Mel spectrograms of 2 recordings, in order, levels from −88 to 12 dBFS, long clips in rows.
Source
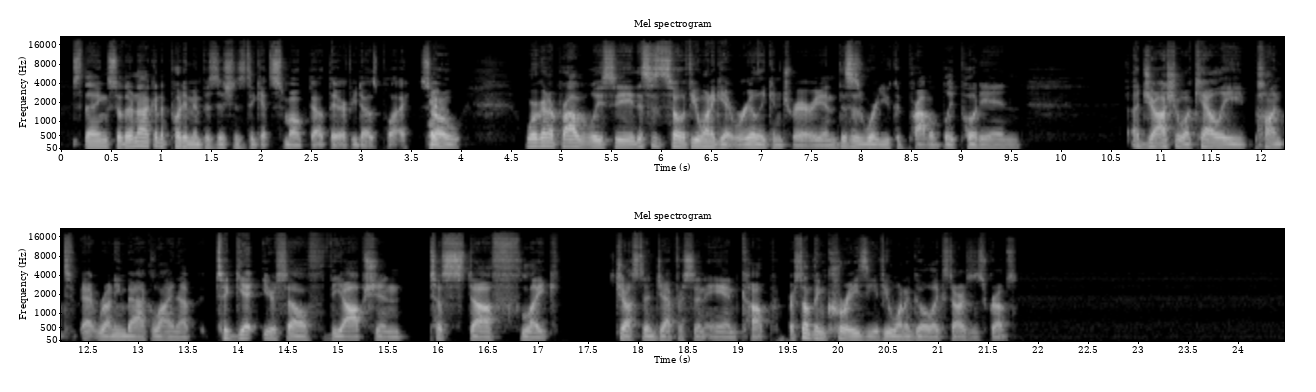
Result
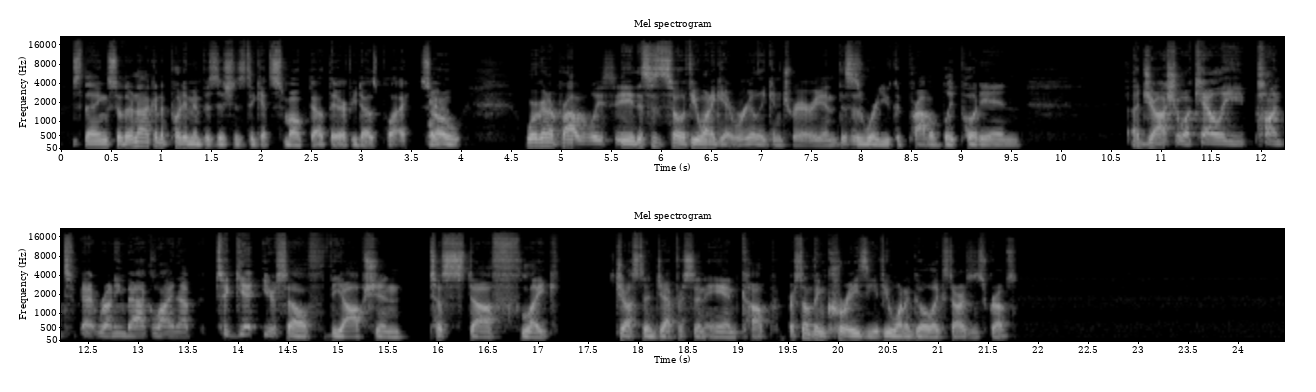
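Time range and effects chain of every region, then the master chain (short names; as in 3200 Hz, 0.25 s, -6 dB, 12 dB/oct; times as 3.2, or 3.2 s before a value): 5.12–5.61 LPF 9300 Hz + three-band isolator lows -21 dB, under 420 Hz, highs -19 dB, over 2300 Hz
6.55–7.97 HPF 310 Hz 6 dB/oct + compressor 3:1, threshold -25 dBFS
11.03–14.48 HPF 1100 Hz 6 dB/oct + comb 3.7 ms, depth 97%
whole clip: HPF 180 Hz 24 dB/oct; limiter -14 dBFS; gain -3.5 dB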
